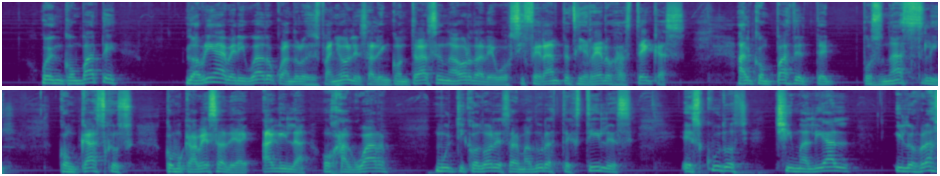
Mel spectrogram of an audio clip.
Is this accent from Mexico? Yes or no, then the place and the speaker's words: yes; Mexico; Somos mexicanos, una nueva raza.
